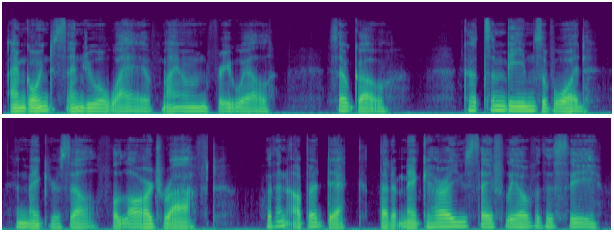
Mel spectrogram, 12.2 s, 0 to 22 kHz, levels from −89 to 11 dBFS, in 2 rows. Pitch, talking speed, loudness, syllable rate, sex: 130 Hz, 185 wpm, -18 LUFS, 4.8 syllables/s, female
